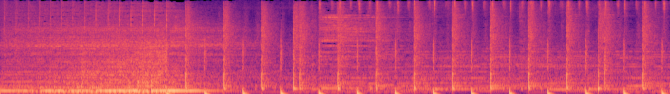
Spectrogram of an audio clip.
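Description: Background music: a sustained low note swells for the first couple of seconds, then a steady beat comes in with a kick drum about twice a second.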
